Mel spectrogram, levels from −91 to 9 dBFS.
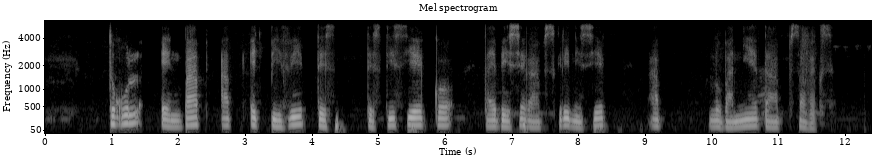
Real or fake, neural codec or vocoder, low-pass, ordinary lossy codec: real; none; 5.4 kHz; Opus, 24 kbps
